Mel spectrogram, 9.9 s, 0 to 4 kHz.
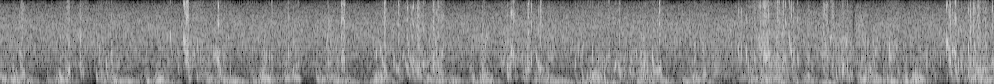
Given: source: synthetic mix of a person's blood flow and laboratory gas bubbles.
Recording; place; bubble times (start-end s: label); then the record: Doppler ultrasound of blood flow; precordium
0.12-0.29 s: bubbles
0.57-0.88 s: bubbles
0.94-1.21 s: bubbles
1.62-2.35 s: bubbles
2.58-3.04 s: bubbles
3.13-3.50 s: bubbles
3.73-4.46 s: bubbles
4.67-4.89 s: bubbles
4.99-5.55 s: bubbles
5.72-6.68 s: bubbles
6.88-7.12 s: bubbles
7.34-8.03 s: bubbles
8.06-8.81 s: bubbles
8.86-9.03 s: bubbles
9.08-9.95 s: bubbles
From the record:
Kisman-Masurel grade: 332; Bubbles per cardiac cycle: rolling drumbeat, 9 or more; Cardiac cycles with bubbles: 50 to 99%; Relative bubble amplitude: moderate (0.250 to 0.450); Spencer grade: 3 (all of the cardiac periods contain showers or single bubble signals, but not dominating or overriding the cardiac motion signals); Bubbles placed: anywhere in the cardiac cycle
